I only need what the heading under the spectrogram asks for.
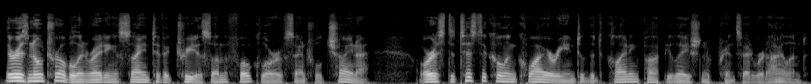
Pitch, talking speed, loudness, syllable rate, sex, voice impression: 105 Hz, 205 wpm, -22 LUFS, 6.8 syllables/s, male, masculine, adult-like, tensed, clear, fluent, cool, intellectual, slightly friendly, lively, kind, slightly strict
